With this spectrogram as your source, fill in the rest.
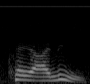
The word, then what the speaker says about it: Kelly: Anyway, Kelly is pronounced Kai-I Lee. Oh, sorry. K-I Lee. K-I Lee.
